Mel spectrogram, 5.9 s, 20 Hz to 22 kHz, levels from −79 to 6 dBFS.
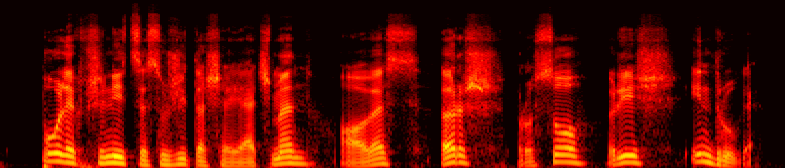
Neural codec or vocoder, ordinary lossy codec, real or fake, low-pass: none; Opus, 32 kbps; real; 19.8 kHz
